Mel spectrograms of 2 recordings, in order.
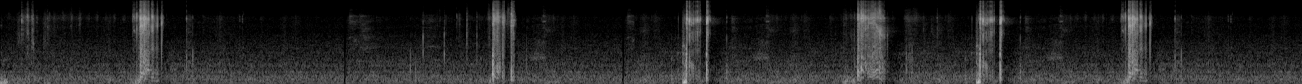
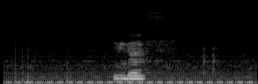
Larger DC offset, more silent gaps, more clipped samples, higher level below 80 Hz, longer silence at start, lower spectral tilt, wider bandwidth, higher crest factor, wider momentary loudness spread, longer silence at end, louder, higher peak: neither; neither; neither; about the same, -50 dBFS vs -52 dBFS; about the same, 0 s vs 0.05 s; second, -1.5 dB/octave vs -8.5 dB/octave; first, over 20 kHz vs 16.5 kHz; first, 30 dB vs 18 dB; first, 25 LU vs 17 LU; about the same, 0 s vs 0 s; first, -22 LUFS vs -31 LUFS; first, 0 dBFS vs -14 dBFS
